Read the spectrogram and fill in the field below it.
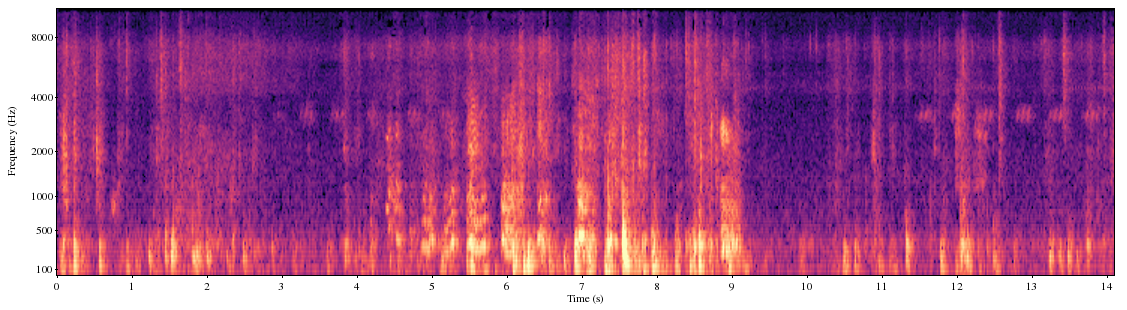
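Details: Tiny brown puppy making short snuffly grunts and soft whimpers in irregular bursts, busiest in the middle, with quiet gaps toward the end.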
